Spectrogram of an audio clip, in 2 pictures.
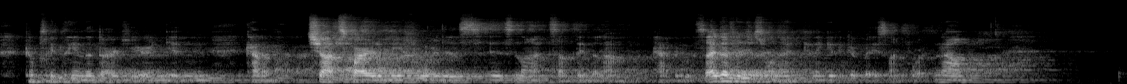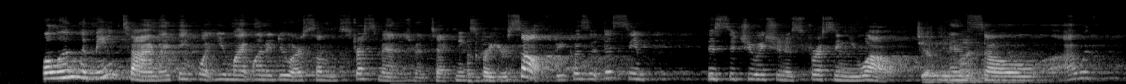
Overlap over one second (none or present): none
